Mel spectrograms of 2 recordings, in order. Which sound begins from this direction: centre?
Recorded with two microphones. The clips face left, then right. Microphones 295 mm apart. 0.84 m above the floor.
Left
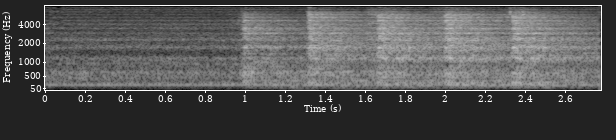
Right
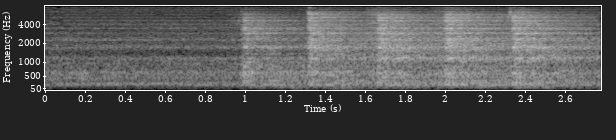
Hammering, at 1.0 s.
